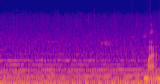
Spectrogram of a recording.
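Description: A steady background track: a sustained drone of held tones with a soft, even hiss like rain. A woman's voice starts talking near the end.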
